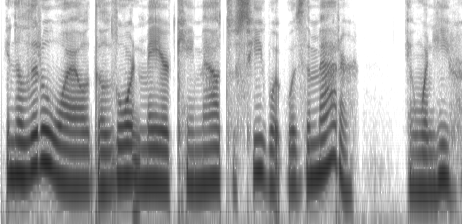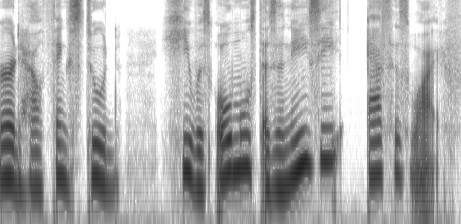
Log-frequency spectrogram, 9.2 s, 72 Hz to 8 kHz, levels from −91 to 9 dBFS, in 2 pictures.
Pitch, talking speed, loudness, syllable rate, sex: 190 Hz, 195 wpm, -18 LUFS, 4.4 syllables/s, female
